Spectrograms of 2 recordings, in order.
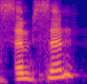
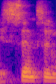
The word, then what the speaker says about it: Stimpson: What have you heard for your last name instead of it being pronounced the way it is with the T there? Stimpson?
